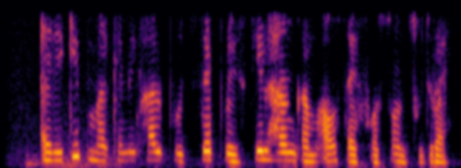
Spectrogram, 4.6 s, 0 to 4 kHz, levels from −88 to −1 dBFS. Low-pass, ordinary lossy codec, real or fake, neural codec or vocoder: 3.6 kHz; none; real; none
